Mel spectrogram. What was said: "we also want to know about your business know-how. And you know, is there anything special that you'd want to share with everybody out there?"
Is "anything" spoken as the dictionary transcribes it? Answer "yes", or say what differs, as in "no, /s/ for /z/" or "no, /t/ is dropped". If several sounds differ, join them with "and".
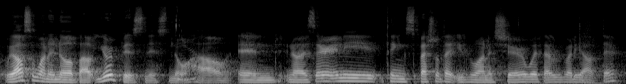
yes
